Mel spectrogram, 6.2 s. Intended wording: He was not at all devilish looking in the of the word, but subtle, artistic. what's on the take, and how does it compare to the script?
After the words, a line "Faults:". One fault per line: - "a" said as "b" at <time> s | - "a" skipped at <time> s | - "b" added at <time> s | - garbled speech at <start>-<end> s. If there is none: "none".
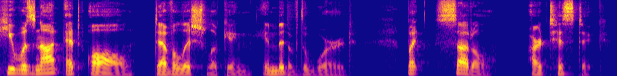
He was not at all devilish looking in the of the word, but subtle, artistic.
Faults:
none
